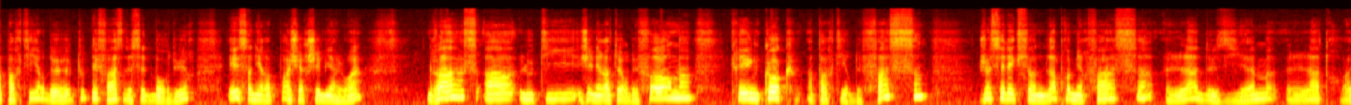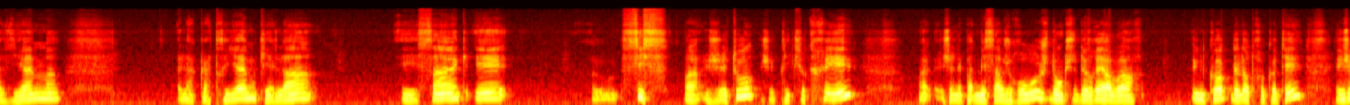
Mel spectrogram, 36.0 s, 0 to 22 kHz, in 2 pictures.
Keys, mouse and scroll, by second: 3.4 click, 4.2 right click, 4.9-5.3 scroll down 1, 7.7 click, 11.7 click, 13.9 click, 16.2 ctrl+click, 17.9 ctrl+click, 18.7 ctrl+click, 21.4 ctrl+click, 23.6 ctrl+click, 26.3 ctrl+click, 28.8 click.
